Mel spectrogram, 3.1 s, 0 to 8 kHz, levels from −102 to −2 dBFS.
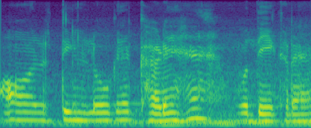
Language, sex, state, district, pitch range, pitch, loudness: Hindi, female, Uttar Pradesh, Jyotiba Phule Nagar, 165-190 Hz, 180 Hz, -16 LUFS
